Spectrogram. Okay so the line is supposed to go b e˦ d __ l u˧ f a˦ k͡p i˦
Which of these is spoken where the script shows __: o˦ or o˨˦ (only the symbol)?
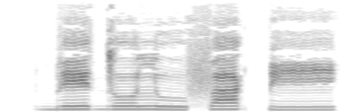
o˦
